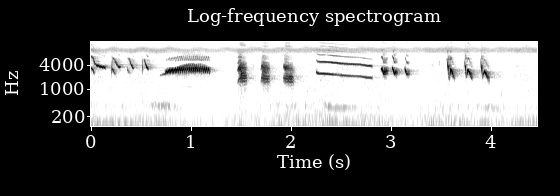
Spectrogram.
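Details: Caged Asian starling singing for bird training: quick chirps, a sustained harsh buzz, a stack of falling whistled tones and crisp paired chirps, with a constant high hiss.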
